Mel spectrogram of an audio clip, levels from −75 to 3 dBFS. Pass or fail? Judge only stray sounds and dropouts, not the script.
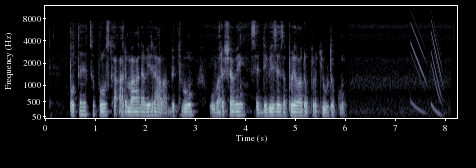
fail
